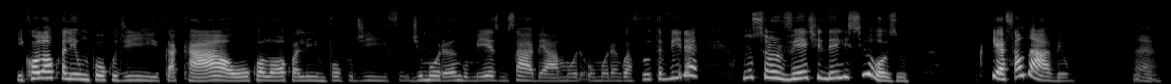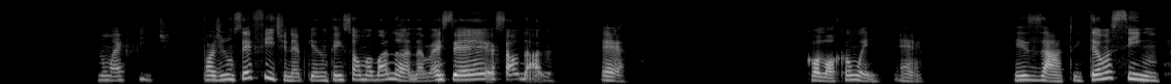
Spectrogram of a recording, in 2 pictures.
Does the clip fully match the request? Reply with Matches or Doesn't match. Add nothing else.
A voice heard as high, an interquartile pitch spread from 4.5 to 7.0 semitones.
Matches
